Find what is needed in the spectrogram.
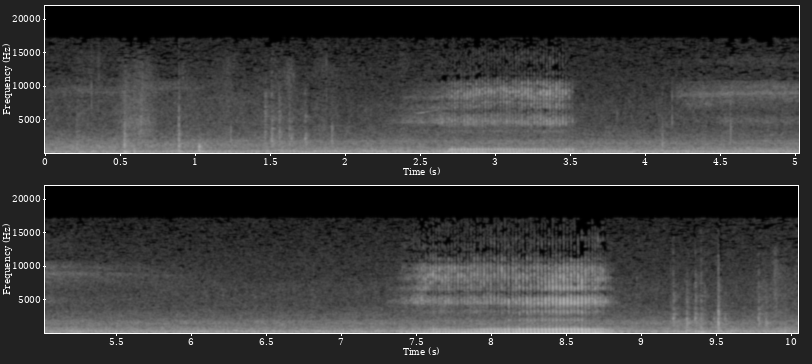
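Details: Bugg dog snoring loudly while asleep: low rumbling snores with a whistling edge, recurring every few seconds over steady room noise.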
